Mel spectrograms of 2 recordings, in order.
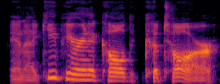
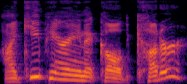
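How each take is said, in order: First: Qatar said "kuh-TAR", stress on the end. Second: Qatar said "KUT-er", stress on first syllable; Qatar said as cutter. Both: Shown as a demonstration.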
